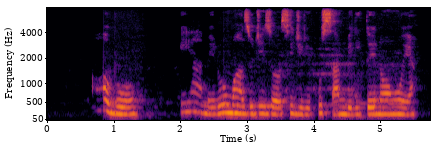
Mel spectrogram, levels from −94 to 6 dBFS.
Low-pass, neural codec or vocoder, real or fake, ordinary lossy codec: none; none; real; none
